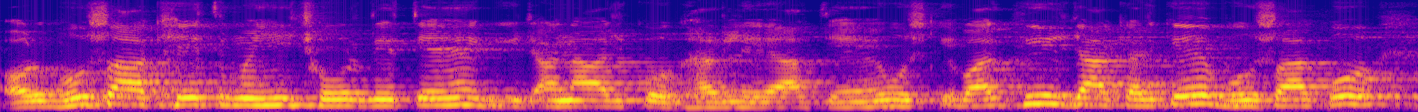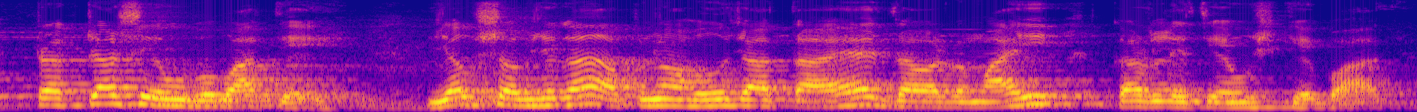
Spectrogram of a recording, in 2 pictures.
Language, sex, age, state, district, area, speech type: Hindi, male, 60+, Bihar, Begusarai, rural, spontaneous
